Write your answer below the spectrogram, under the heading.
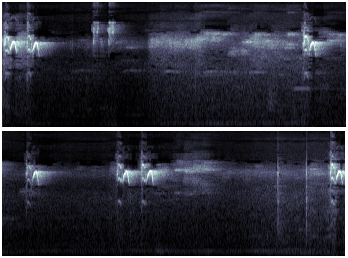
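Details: Sunbird, called kolibri ninja, singing actively as a tutor recording for training birds: bursts of very high, sharp chirps and twittering notes alternating with brief thin trills and short pauses, no other sounds.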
